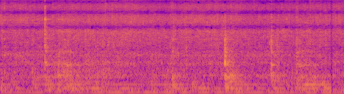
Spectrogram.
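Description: Chopped tomato goes into hot oil in a frying pan for a Tamil kollu kara kulambu, a horse gram curry, giving a steady close sizzle with a few sharp scrapes of a spoon stirring, and no voices.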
